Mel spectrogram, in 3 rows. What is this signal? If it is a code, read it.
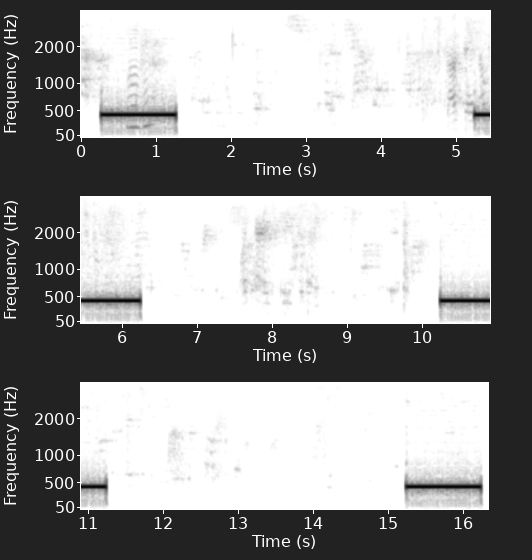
Ringback tone (Europe, 425 Hz), with speech.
